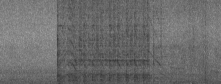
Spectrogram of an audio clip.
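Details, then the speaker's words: Jeep with no-crank complaint, dead battery on jump pack: silence, then starter engages and cranks steadily when jumped at connector under vehicle, bypassing an open in the yellow-red circuit at a jumper connector; normal starter cranking. "I should be able to make this thing crank under here at this connector."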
